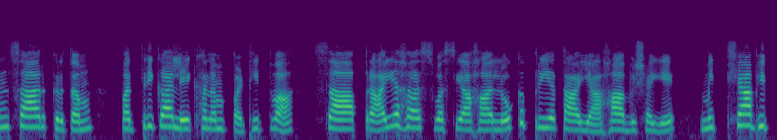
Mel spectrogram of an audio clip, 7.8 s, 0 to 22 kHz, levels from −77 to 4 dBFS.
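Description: AMR comfort noise replaces brief pauses at 1.13–1.23, 1.37–1.41, 3.13–3.15, 3.59–3.65, 6.93–7.01 and 7.17–7.27 s. Speech frames stopped, so smooth synthetic hiss substitutes the real background, switching abruptly.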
